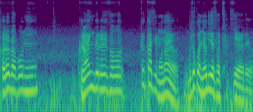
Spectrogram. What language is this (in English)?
Korean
